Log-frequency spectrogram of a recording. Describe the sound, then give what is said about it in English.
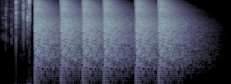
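Several faint clicks, then six loud, sharp pistol shots as Percy empties the entire clip into the sleeping Wild Bill Wharton in his cell. The shots are fired in quick, evenly spaced succession, each cracking hard and trailing off in a brief ringing decay before the next. “Percy stood there for a moment longer, then quickly drew his pistol and emptied the entire clip into the sleeping man.”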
